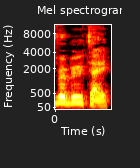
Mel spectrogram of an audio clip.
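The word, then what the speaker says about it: Roboute: So it's not Robo Girly Man? No, it is Rabute, despite the fact that it has no bloody accent.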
